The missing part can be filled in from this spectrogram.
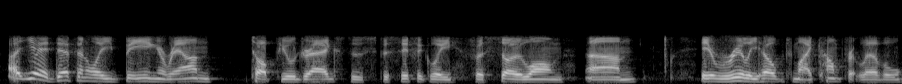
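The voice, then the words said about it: Noticeable foreign accent. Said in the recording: “I detected an accent”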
